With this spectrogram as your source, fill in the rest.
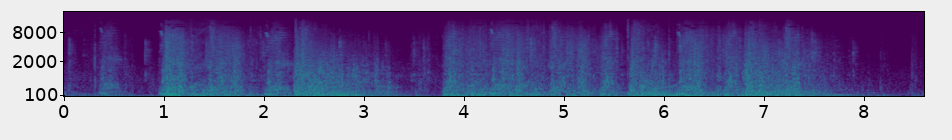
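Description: A pickaxe strikes wood again and again.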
